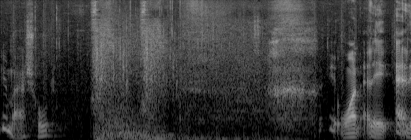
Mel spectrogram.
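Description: A game explosion bursts with a fiery roar.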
